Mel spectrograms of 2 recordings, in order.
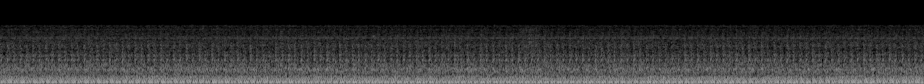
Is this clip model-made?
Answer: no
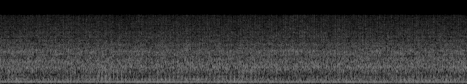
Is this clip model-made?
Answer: no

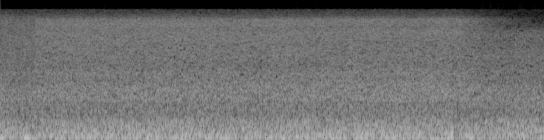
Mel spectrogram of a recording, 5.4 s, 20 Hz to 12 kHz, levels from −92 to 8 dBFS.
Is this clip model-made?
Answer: no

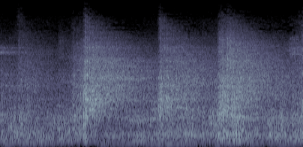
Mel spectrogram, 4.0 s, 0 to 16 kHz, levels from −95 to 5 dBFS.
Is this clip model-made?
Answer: yes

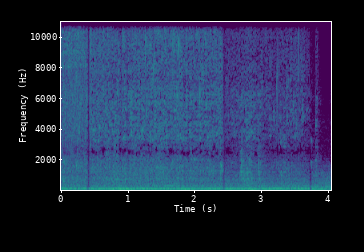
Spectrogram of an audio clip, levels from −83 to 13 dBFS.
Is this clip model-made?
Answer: no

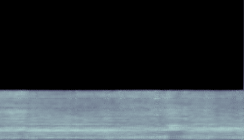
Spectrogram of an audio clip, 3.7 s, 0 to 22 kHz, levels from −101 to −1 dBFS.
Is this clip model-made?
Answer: yes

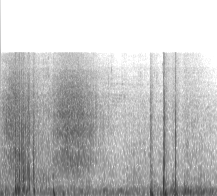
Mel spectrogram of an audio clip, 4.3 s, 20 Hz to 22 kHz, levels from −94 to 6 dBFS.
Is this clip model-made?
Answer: no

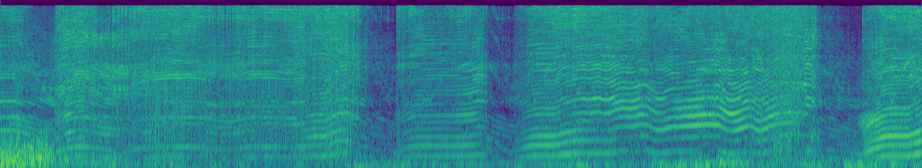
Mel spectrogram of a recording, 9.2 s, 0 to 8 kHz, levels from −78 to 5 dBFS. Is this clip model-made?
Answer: no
